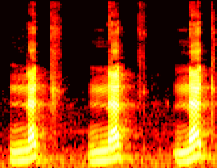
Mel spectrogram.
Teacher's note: [Musik] adaokeal Kalau boleh sambung lagi cantik nak nak Nun senyum Kaf mati keluarkan angin nak nak matikan huruf huruf lam Oke jadi nak angin keluar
